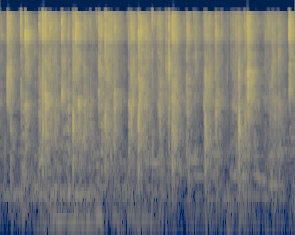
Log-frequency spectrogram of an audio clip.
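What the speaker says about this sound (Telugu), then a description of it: "చప్పట్లు మీకు మీరే." A group claps together in steady applause for a few seconds, close and fairly loud, with some voices mixed in.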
